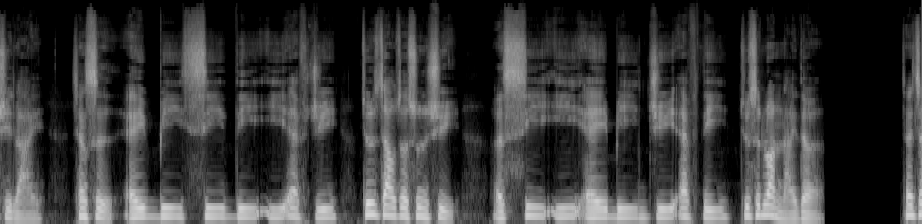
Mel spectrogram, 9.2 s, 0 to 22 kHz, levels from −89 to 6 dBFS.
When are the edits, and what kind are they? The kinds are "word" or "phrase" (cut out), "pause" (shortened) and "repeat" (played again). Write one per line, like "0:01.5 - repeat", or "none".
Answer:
none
